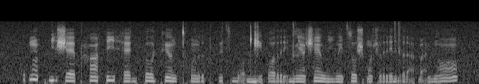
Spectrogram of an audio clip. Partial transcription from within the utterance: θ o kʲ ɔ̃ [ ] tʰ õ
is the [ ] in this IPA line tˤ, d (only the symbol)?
d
